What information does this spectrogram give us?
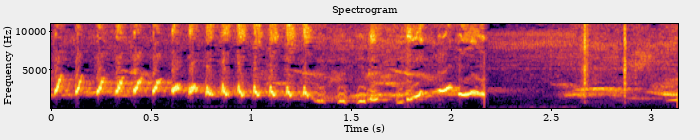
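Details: White-rumped shama song used for training, with a rattling kretekan and shot-like tembakan. The song opens with a fast, even series of repeated chattering notes, then twisting whistled phrases, a sharp click and brief soft notes.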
